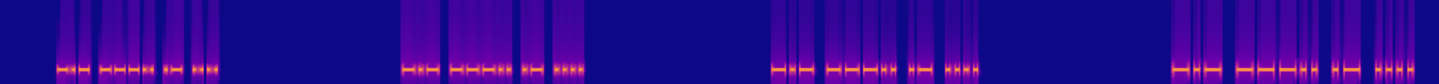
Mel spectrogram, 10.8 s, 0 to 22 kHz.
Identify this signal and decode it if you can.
Morse code, heard as a keyed tone, about 40 wpm, 700 Hz. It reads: K8AH K8AH K8AH K8AH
